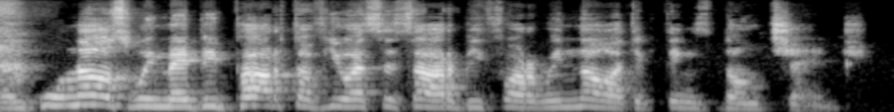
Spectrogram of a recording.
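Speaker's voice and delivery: put-on deadpan Soviet warning in a Russian accent; playful Russian accent. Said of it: "You can talk like this from mother country".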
